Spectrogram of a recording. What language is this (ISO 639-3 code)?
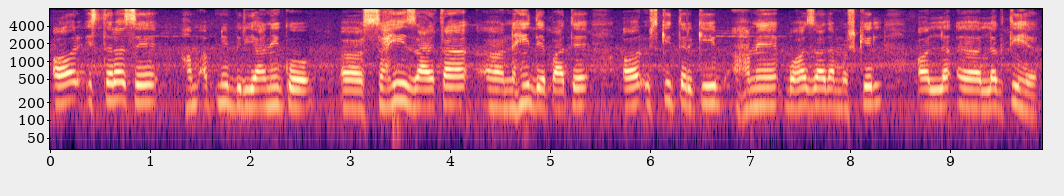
urd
